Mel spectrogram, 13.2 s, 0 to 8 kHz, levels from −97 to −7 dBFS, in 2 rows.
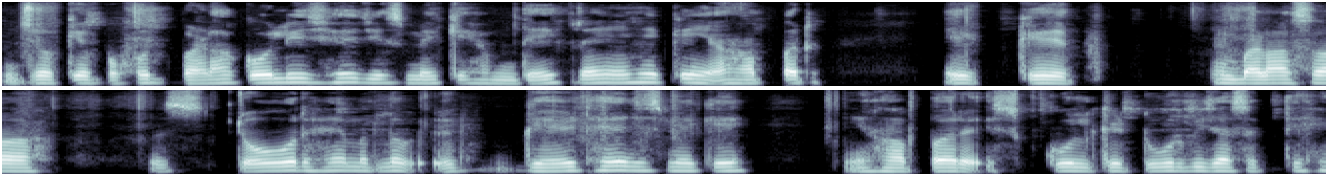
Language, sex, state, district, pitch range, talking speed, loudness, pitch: Hindi, male, Uttar Pradesh, Jyotiba Phule Nagar, 125-140 Hz, 155 wpm, -19 LUFS, 135 Hz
